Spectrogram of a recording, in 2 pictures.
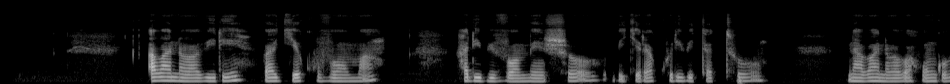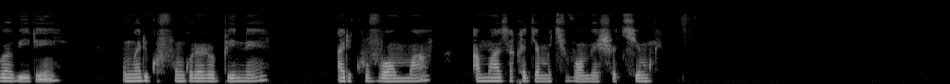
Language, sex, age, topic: Kinyarwanda, female, 25-35, health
